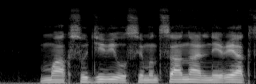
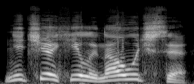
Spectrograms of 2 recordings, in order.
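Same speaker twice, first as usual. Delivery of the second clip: high, louder, jaunty reply; cheerful reassurance; 9 semitones higher, 5 dB louder than usual. A narrator's reading. Ramses teases his rattled friend about shopping, cheerfully. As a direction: brush it off merrily. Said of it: "весело ответил Рамзес".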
